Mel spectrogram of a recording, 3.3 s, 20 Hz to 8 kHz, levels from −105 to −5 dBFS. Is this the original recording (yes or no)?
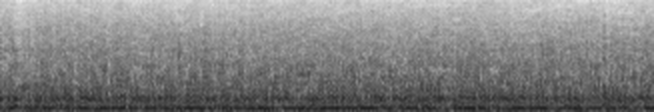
no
